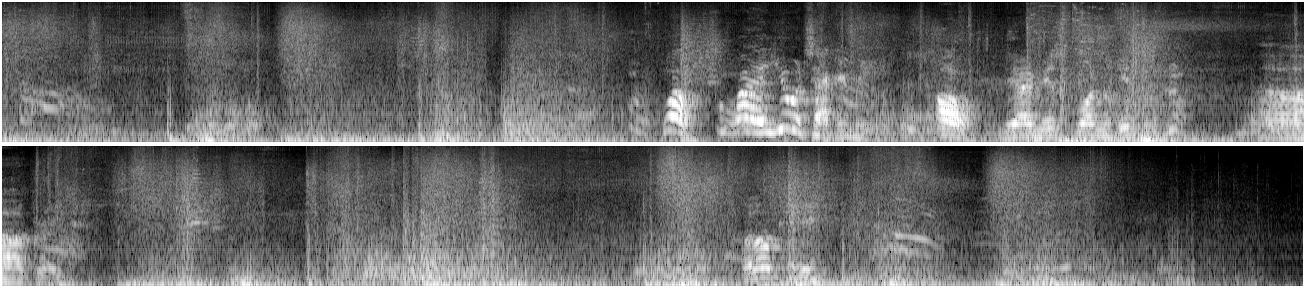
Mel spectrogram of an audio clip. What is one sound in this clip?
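Magic lightning crackles and zaps in bursts.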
